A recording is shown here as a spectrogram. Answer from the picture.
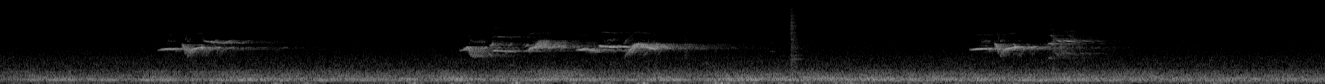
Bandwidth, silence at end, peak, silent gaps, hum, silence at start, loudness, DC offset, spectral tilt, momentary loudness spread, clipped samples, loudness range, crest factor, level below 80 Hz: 16 kHz; 0 s; -20 dBFS; none; none; 0 s; -36 LUFS; under 0.1%; -6 dB/octave; 11 LU; under 0.1%; 5 LU; 16 dB; -50 dBFS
